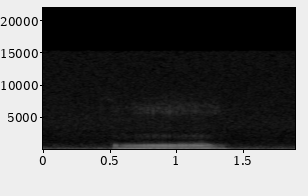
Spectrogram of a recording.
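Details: A very tired pug asleep: a single drawn-out, buzzing, rumbling snore with steady low room hum behind; snoring.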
